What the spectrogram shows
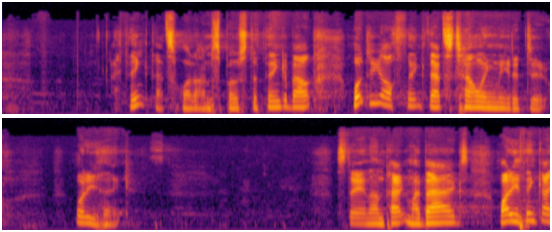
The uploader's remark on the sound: Recorded live during the Sunday worship service.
